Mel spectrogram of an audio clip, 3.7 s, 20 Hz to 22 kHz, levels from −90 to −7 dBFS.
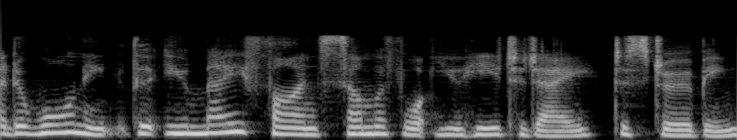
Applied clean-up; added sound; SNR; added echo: neural mask model DeepFilterNet 3.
